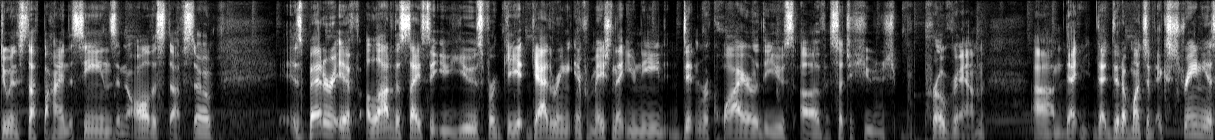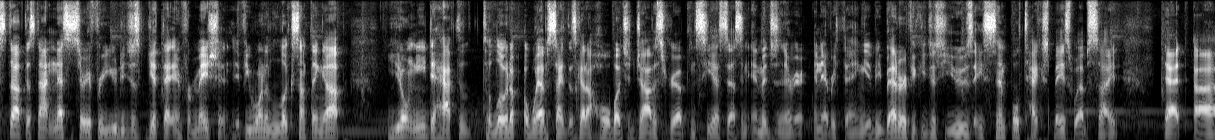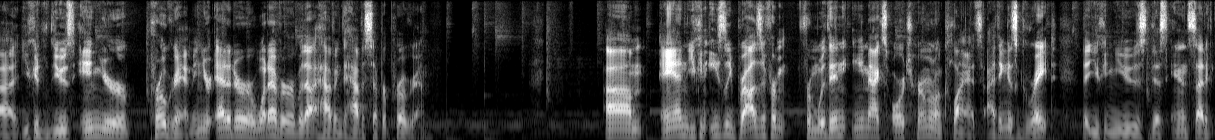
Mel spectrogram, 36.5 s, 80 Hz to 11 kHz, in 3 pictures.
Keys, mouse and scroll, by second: 29.7 Escape, 30.2 j.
